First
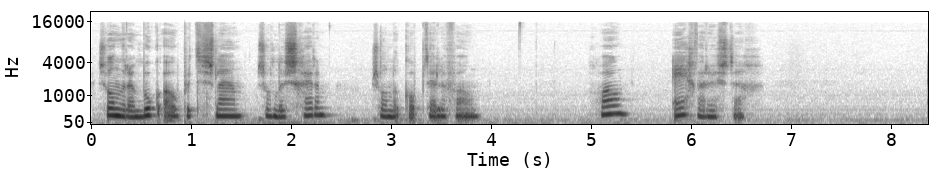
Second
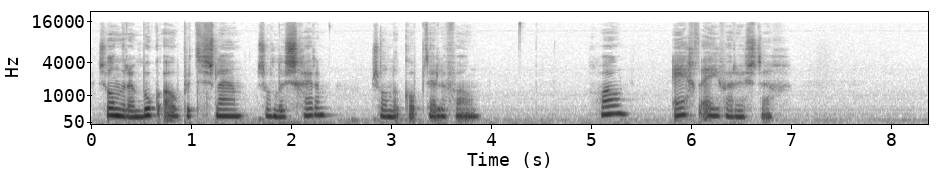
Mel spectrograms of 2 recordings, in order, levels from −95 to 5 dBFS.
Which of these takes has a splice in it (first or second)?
first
